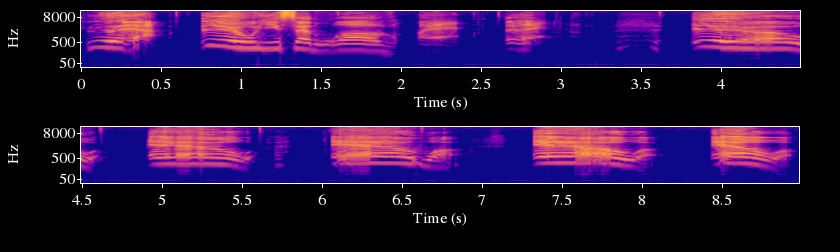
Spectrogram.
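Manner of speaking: big grossed-out outburst; disgusted. Real, not acted. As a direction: recoil loudly in exaggerated disgust. Disgusted at the word love.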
